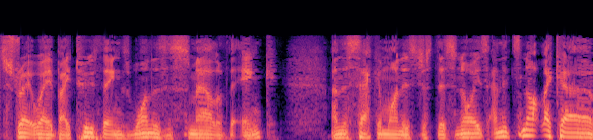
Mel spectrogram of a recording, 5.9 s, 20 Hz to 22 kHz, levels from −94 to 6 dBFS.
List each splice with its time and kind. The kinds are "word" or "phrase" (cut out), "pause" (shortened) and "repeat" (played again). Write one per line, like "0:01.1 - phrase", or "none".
none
